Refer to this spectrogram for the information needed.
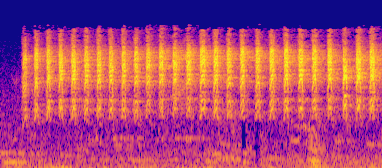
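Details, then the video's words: Kingfisher, audio for training songbirds: one unbroken series of loud, grating notes, evenly paced at nearly four per second. "suara burung tengkek"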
